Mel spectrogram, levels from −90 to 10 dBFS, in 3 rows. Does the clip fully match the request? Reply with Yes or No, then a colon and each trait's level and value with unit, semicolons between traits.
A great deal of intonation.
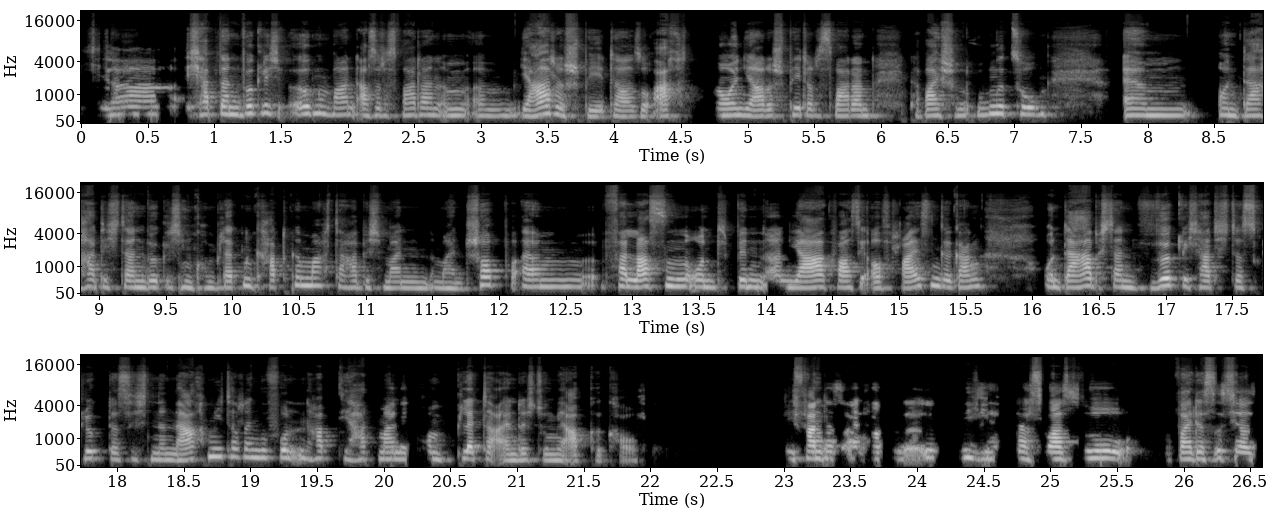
No: average, 2.7 semitones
